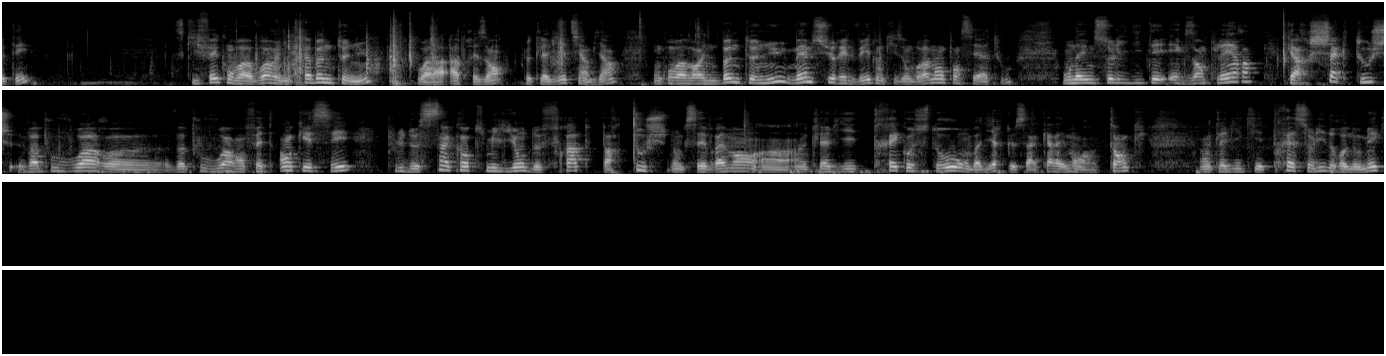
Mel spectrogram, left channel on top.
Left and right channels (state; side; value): silent; right; digital silence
